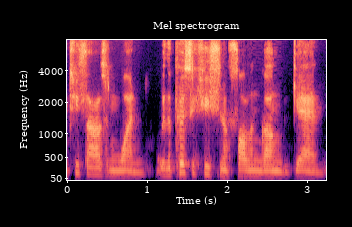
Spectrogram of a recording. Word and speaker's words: Falun Gong: more healthy and uh stress-free body so when falun gong was introduced into the general public of china and it's pronounced falun gong it was it spread like wildfire paul i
